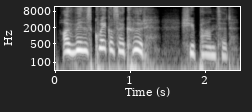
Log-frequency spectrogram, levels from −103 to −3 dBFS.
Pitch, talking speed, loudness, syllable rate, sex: 245 Hz, 245 wpm, -17 LUFS, 6.0 syllables/s, female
